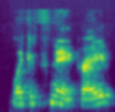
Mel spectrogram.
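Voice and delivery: ordinary talk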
